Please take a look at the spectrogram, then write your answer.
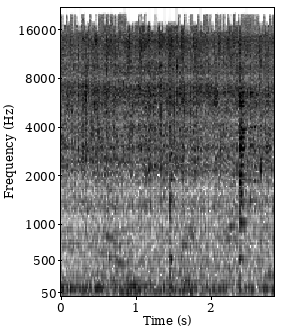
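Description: Mustard seeds, chopped onion and green chilli frying in hot oil with cumin, a steady close sizzle with light stirring and a couple of sharper crackles, no talking.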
